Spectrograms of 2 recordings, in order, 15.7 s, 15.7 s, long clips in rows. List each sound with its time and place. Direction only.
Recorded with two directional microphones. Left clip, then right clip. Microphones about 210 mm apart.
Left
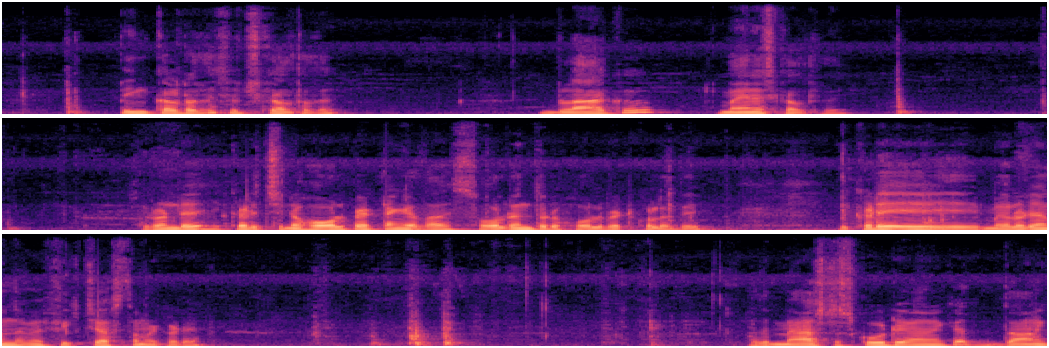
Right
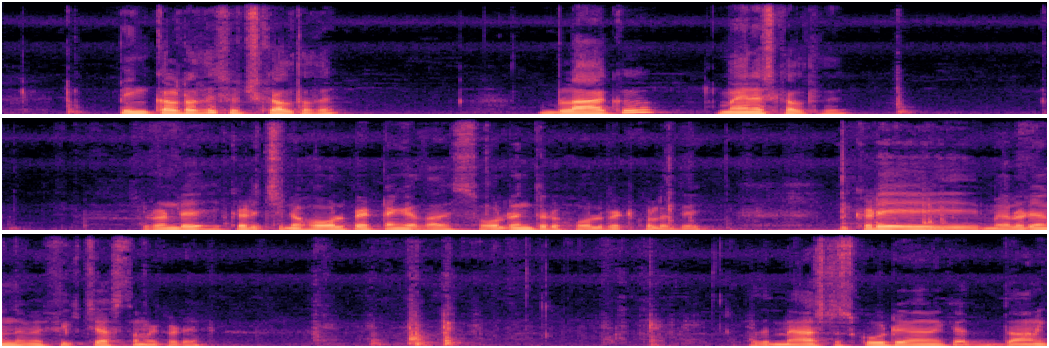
0.5 s speech: 40° right (ahead or behind)
2.7 s speech: 35° right (ahead or behind)
6.0 s speech: 10° left (ahead or behind)
14.0 s speech: 15° left (ahead or behind)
